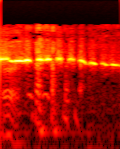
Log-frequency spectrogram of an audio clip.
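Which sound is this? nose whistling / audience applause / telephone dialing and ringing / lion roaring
nose whistling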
